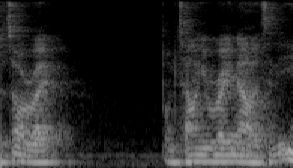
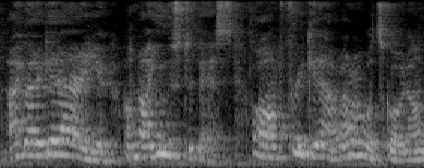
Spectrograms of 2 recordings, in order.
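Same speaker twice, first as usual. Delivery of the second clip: high, frantic mock freak-out; mock panic; 8 semitones higher than usual. Mocking panicked office workers, high frantic voice. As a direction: squeal it like a panicking coworker.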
